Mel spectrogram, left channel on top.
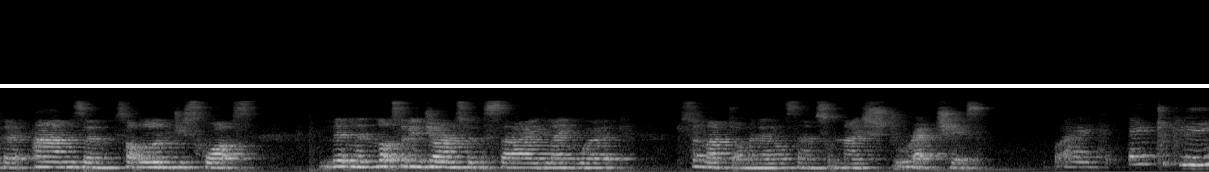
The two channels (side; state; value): left; silent; 60 dB below the other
